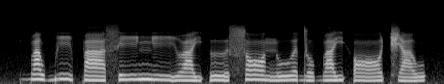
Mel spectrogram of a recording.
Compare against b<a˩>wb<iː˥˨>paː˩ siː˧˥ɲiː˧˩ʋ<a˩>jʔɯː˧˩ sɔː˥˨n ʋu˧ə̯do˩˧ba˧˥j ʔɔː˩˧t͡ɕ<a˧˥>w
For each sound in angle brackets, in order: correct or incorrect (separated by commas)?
incorrect, correct, correct, incorrect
